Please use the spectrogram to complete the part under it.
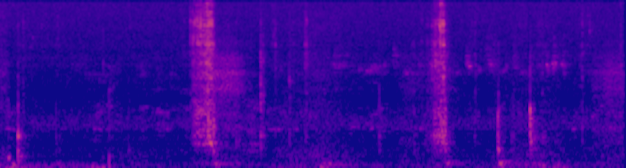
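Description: Cardboard taps and knocks as a box is handled.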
